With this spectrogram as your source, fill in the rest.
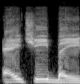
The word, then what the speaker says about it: H-E-B: It's H-E-B, not HEP. HEP is High Back Electric and Plumbing back home. HEP Plumbing Services, whatever. It's Heb, H-E-B. So I'm going to start saying H-E-B. You got to say it right.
